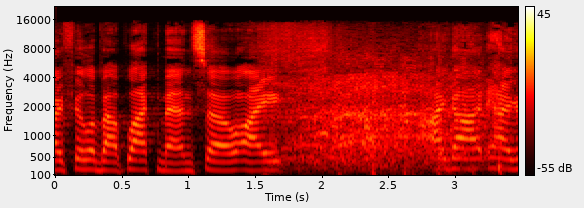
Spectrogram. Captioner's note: laughter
